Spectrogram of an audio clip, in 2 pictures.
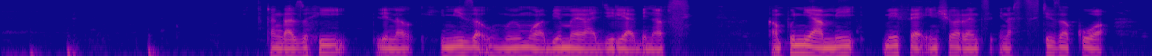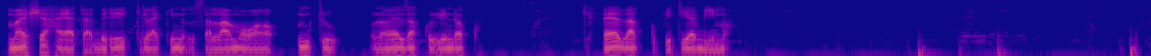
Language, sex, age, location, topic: Swahili, male, 18-24, Nakuru, finance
